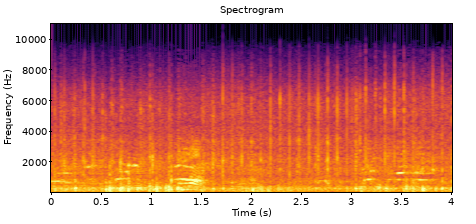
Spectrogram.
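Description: Paintball markers firing in rapid strings of shots, a dense run of pops, with players shouting now and then.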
